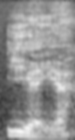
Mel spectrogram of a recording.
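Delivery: low, sinking yeses; deflated agreement. Acted. Priest mocking the holy glow turning to horns, deflated agreement. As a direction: let the yeses drop away low. Mothers' joy gone once back home.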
